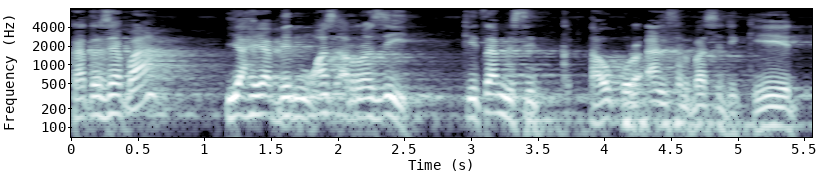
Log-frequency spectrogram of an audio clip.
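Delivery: ordinary delivery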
